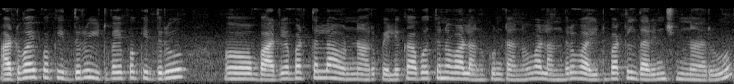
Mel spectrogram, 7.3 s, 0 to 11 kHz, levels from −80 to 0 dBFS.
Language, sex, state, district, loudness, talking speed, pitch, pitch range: Telugu, female, Andhra Pradesh, Visakhapatnam, -19 LUFS, 180 wpm, 225 Hz, 205-245 Hz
